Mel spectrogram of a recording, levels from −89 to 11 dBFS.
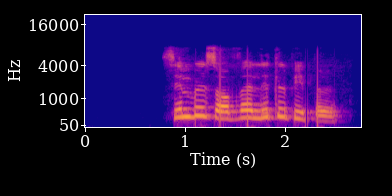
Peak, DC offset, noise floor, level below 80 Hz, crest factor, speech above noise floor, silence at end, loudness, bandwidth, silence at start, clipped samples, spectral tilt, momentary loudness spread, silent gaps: -4 dBFS; under 0.1%; -85 dBFS; -60 dBFS; 16 dB; 67 dB; 0.25 s; -19 LUFS; 8 kHz; 0.8 s; under 0.1%; -4.5 dB/octave; 10 LU; none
